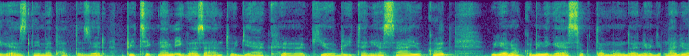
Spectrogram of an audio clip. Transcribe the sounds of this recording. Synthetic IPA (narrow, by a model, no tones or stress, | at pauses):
ɡɛ̰znimɛrt̪hat̪ːɒzeːɾɒpit̪siknɛmḭɡɒza̰ːnt̪uɟːaːkːiøbliːt̪ɛniɒsaːjokɒt̪ | uɟɒnɒkːormind̪iɡɛlso̞kt̪ɒmːo̞nd̪ɒniɦo̞ɟnɒɟo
